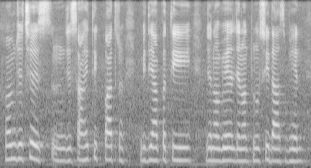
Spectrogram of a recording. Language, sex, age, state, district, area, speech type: Maithili, female, 18-30, Bihar, Saharsa, urban, spontaneous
